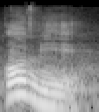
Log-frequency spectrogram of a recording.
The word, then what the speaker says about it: Omie: Omni. Pronunciou correto.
